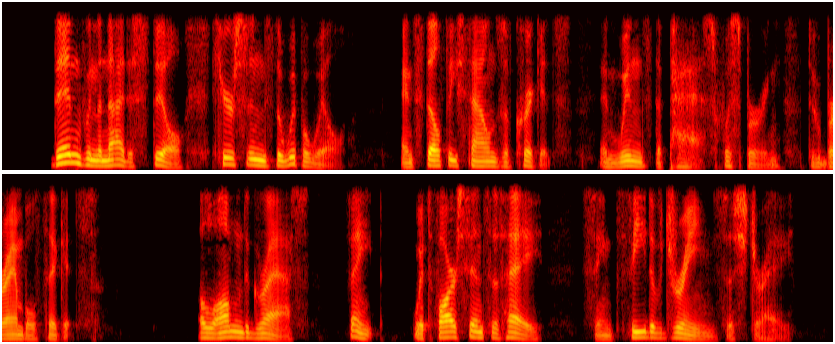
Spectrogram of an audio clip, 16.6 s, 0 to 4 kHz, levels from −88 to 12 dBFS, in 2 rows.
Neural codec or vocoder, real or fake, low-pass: codec, 24 kHz, 0.9 kbps, WavTokenizer, medium speech release version 2; fake; 3.6 kHz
